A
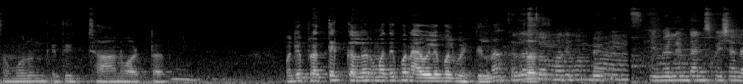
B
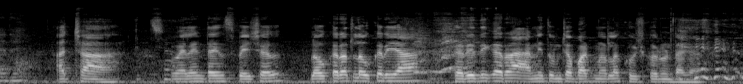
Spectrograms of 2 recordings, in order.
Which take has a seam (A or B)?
A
